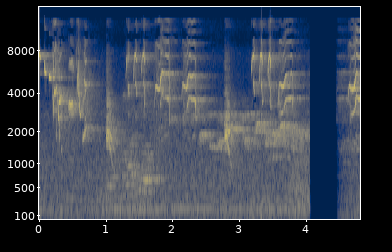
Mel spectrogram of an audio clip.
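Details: Oriental magpie-robin in loud 'gacor' singing, full of 'isian' mimicked phrases, as a master recording: rapid high whistles, sweeping slurred notes and scratchy chips tumble together, a short silence near the end before the song resumes.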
